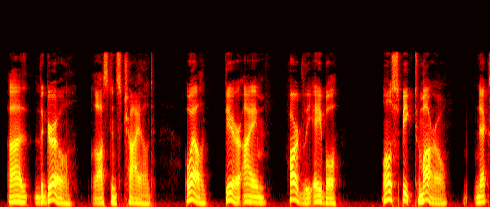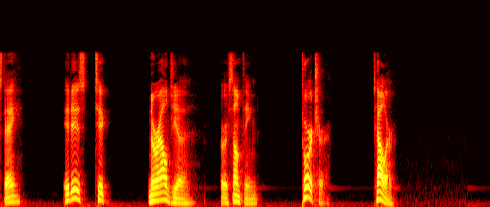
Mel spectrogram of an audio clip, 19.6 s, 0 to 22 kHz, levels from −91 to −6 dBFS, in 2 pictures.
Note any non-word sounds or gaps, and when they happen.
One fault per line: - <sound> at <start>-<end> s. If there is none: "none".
none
